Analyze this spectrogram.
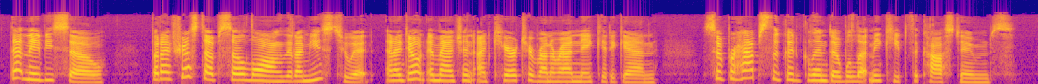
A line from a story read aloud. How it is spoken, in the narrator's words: he faltered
